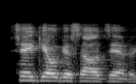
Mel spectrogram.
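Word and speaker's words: Shai Gilgeous-Alexander: guy like uh SCS I can't I can't pronounce it SGA Alexander say gilgas Alexander yes thank you so maybe that's the reason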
